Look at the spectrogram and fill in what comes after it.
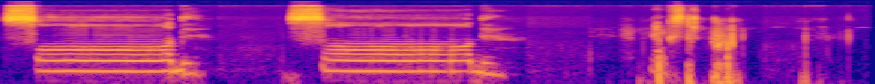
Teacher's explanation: سو زبان کا یعنی آواز کا پورا پریشر زبان کے کپ شیپ ہونے کی وجہ سے تالو کی طرف ہوتا ہے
